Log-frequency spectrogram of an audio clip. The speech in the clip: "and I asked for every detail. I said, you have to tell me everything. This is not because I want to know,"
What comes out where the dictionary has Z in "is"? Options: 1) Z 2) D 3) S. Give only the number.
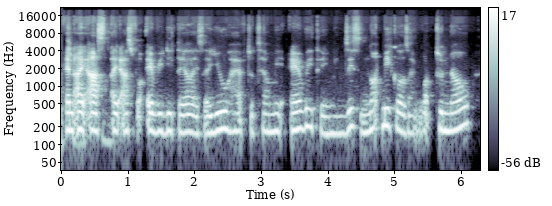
3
